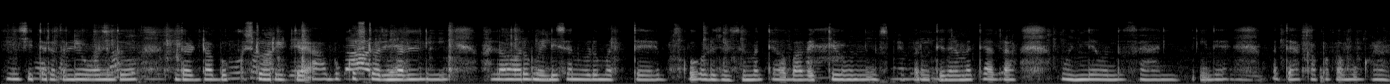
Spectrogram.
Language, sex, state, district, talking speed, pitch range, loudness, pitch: Kannada, female, Karnataka, Mysore, 130 wpm, 220-235 Hz, -28 LUFS, 230 Hz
